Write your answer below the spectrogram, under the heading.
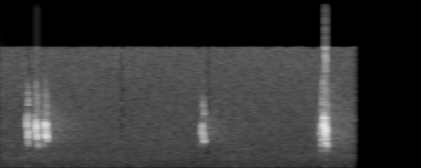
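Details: White wagtail in Denmark calling: a quick trio of sharp, high chips, then two single chips about a second apart, over a faint background hiss.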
